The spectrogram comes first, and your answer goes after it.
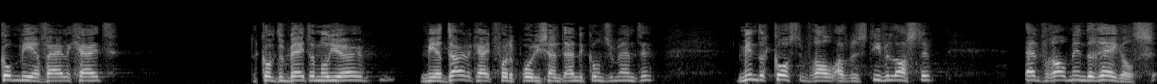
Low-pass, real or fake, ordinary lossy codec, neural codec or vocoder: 7.2 kHz; real; Opus, 64 kbps; none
